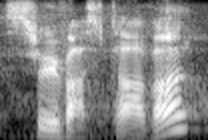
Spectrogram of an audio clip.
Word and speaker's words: Srivastava: Srivastava.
